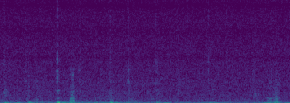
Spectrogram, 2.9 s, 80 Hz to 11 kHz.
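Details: Honda Accord 7 steering rack knock: a Chinese rack fitted six months ago is knocking again. Faint dull clunks about twice a second as the wheel is rocked by hand, showing play in the rack.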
